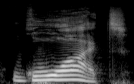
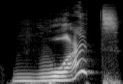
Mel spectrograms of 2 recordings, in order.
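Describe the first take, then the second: First: A loud, stunned what; outraged shout. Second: A hushed, airy what; stunned whisper. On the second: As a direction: breathe the word out in stunned disbelief. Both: Real, not acted. Disbelief at ranking.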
